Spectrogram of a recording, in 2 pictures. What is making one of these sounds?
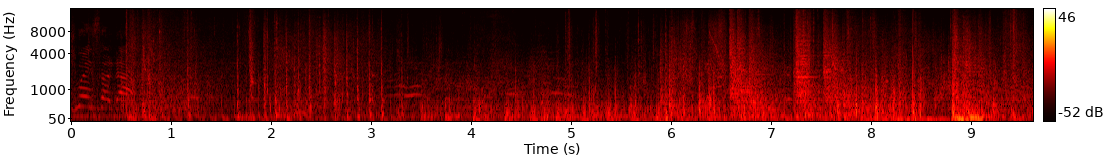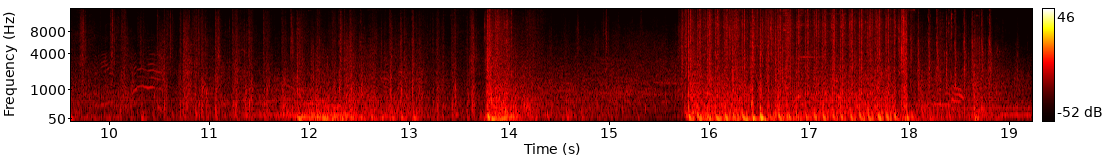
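A gun fires in rapid bursts, loud and close.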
